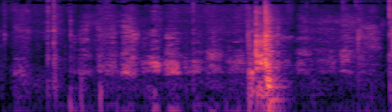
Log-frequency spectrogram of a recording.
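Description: A small dog travelling in a car gives short whimpers and yips, followed by one louder bark near the end, close by amid faint background noise.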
